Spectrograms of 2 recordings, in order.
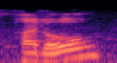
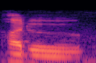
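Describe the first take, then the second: First: The word ends with a clear L sound. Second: The word ends with a W-like vowel sound. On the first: The speaker calls it right. "make sure it's a ol and not a oo" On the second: The speaker calls it wrong. "not a like a w sound"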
